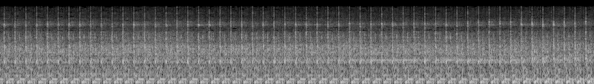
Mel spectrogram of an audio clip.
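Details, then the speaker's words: NF19 single-cylinder diesel, original and unmodified: strong regular diesel knock at a steady pace with no stumbles or shaking; smooth, healthy running. "uôn anh em thấy đặc biệt của dòng cá này anh em nó gì chưa là nó không có rung nó không có lắc luôn á"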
